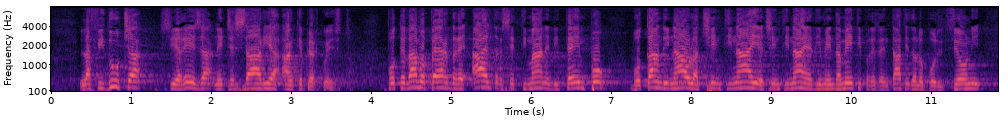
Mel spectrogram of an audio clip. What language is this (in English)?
Italian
